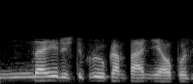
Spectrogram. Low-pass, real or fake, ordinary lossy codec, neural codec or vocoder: 9.9 kHz; fake; AAC, 32 kbps; autoencoder, 48 kHz, 32 numbers a frame, DAC-VAE, trained on Japanese speech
